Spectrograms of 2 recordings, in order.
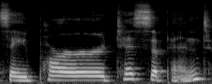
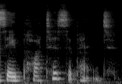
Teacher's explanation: we're going to say the r and a British person is going to skip the r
